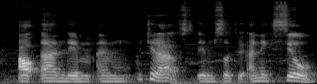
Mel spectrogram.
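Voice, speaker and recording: Mumbled speech with an American accent and ordinary pitch variation, over music in the background. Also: woman. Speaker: YouTuber, career advice. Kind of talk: tutorial-style vlog. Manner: fast; mumbles, hesitant with fillers.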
